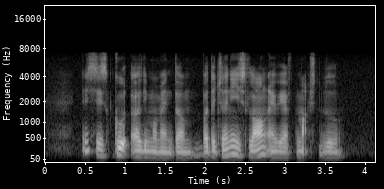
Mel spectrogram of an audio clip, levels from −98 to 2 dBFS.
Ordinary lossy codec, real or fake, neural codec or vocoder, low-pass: none; real; none; 7.2 kHz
